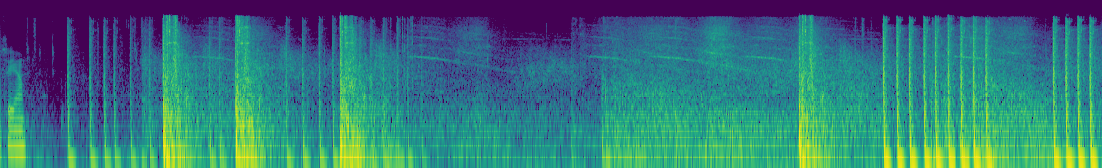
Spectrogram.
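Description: Footsteps thud quickly on grass and dirt.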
